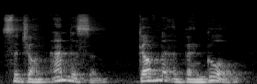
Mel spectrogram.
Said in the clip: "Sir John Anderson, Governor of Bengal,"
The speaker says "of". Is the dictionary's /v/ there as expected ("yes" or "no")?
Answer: yes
